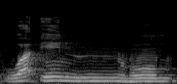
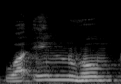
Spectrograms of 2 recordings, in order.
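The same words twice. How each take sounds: First: "व इन हुम" with a long hummed n; wrong ghunna. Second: Slow "व इन हुम", clear n without nasal hum; izhar recitation. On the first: Teacher shows students how not to read it, nasal held n in "व इन हुम". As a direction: drag "इन" through the nose before "हुम". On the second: Teacher explains noon sakin to students, clear n in "व इन हुम". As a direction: sound "इन" cleanly, then "हुम". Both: Shown as a demonstration. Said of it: "इस तरह नहीं पढ़ेंगे".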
